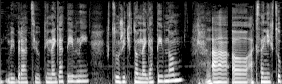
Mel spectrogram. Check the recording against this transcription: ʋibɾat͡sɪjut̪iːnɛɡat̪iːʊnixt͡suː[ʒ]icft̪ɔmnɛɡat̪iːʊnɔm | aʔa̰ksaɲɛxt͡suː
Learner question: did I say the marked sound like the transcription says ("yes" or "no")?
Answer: yes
